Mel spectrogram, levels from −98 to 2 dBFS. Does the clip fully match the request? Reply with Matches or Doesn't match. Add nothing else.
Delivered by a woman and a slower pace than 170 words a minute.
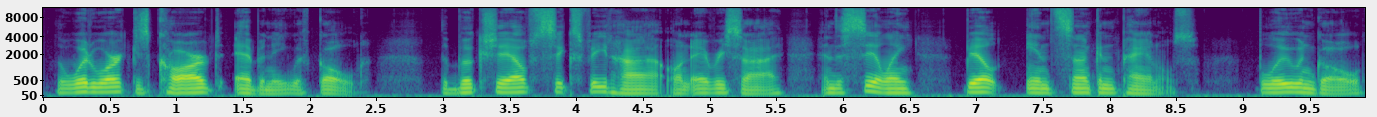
Doesn't match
